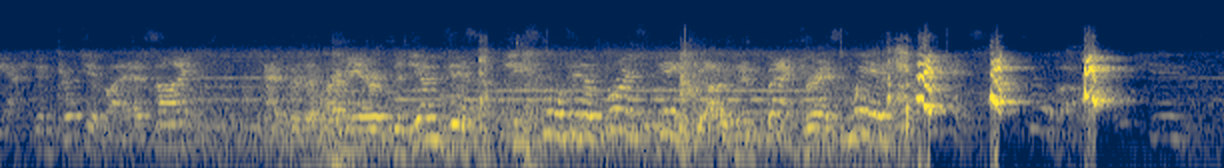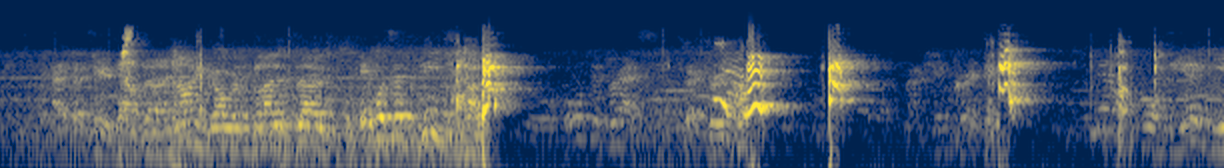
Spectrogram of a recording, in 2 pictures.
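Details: Female pet dog barking while begging for the owner's bacon and eggs: sharp single barks spaced a second or two apart in the second half, over steady background speech and music.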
